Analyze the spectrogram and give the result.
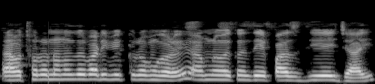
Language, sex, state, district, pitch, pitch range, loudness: Bengali, female, West Bengal, Kolkata, 210 Hz, 200-225 Hz, -16 LUFS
